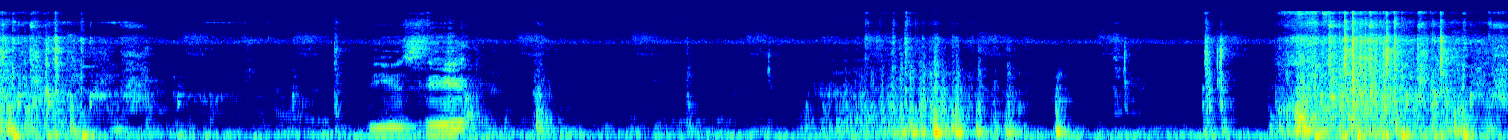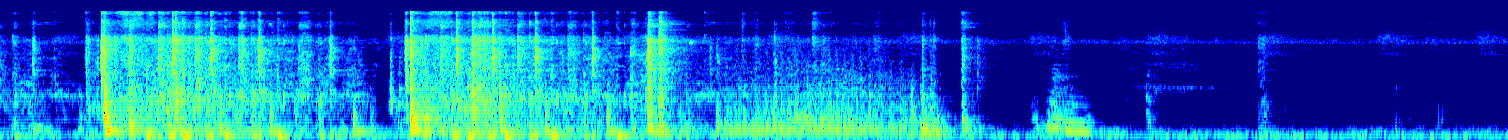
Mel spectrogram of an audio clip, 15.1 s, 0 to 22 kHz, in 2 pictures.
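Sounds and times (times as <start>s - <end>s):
lawnmower engine cranking: 0.0s - 0.8s, 6.0s - 12.3s.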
